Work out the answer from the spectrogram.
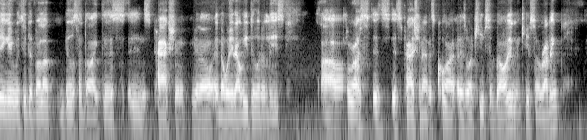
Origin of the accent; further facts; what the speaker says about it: United States; also born or lived in Ghana; growing up in America, you know, nobody understood I was Ghanaian until I told them that I was just a Black kid in America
